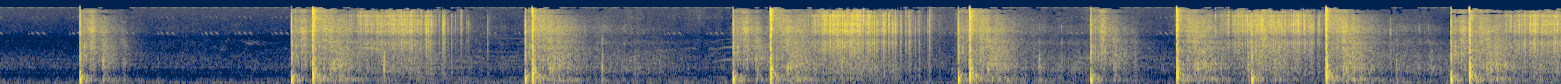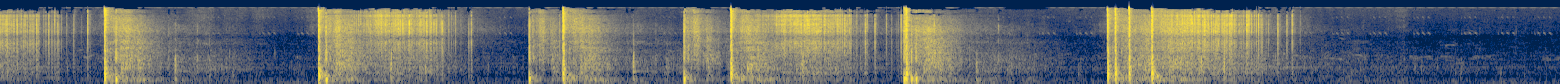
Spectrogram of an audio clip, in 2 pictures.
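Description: Cutting Edge 'Magic' consumer firework cake firing: about fifteen sharp launch shots, roughly one every second to second and a half, each followed by a second or so of hissing crackle as the shot breaks in the air. The shots stop shortly before the end.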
